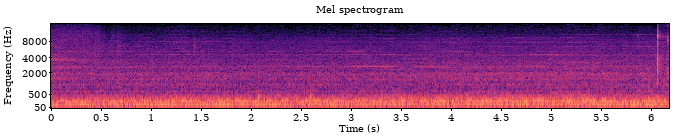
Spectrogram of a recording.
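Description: A Falcon 50 business jet taxiing at idle in the Prepar3D flight simulator, a steady low engine rumble and whine that holds evenly throughout with no voices.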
